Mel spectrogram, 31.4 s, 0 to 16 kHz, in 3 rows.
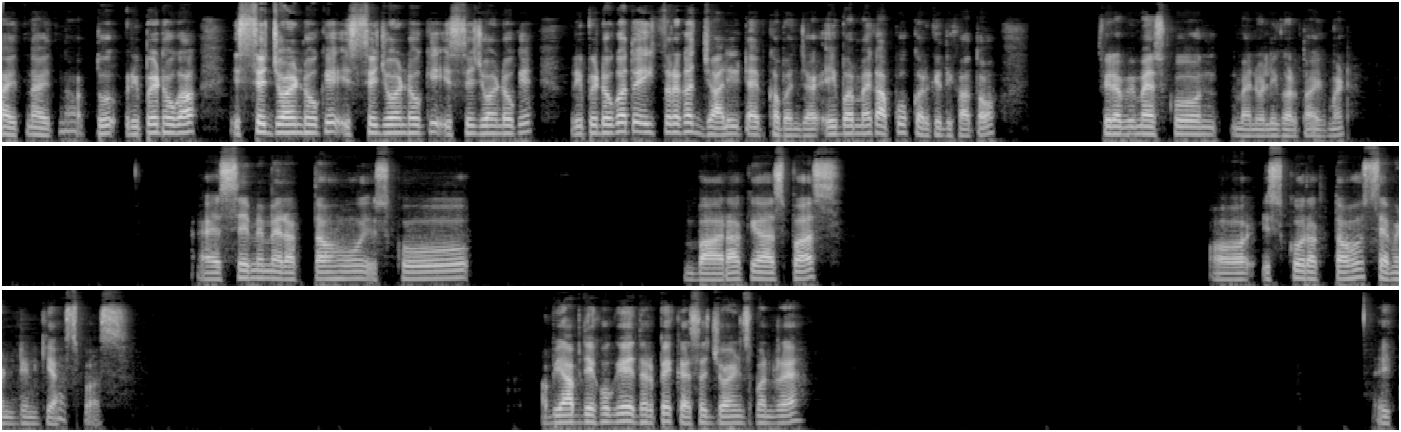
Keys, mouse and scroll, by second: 10.4 middle click, 12.6-16.5 drag, 20.1-25.0 drag, 26.2 middle click, 27.2 middle click, 27.5 middle click, 28.1 middle click, 28.6-29.6 middle drag.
